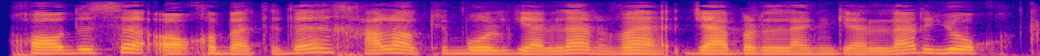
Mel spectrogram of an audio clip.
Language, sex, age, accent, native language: Uzbek, male, 18-24, Toshkent shahri, Russian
